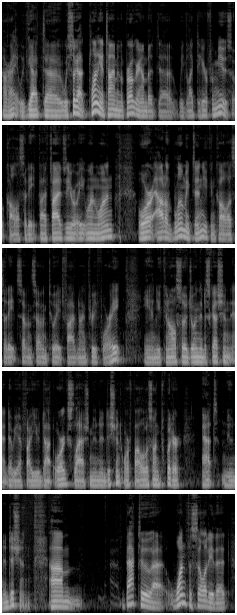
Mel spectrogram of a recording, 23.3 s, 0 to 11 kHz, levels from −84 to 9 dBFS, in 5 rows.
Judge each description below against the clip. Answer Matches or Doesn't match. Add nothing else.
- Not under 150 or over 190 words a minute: Matches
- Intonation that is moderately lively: Matches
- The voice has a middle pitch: Doesn't match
